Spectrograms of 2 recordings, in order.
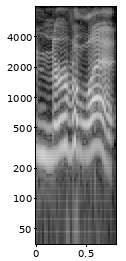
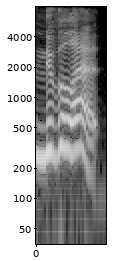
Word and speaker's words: Neuvillette: He didn't say Nervalette. He said Neuvillette.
